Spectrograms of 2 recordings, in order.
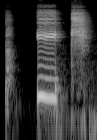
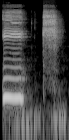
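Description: First: Higher stretched P-E-ch again; sounding out peach. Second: Higher sound-by-sound blend of P-E-Ch; sounding out peach. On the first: Teacher repeats the peach sounds, stretched. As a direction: draw out P-E-ch a second time, pitched up. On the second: Teacher sounds out peach for first graders. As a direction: pull P-E-Ch apart, pitched up. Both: Shown as a demonstration. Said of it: "Let's sound this out".

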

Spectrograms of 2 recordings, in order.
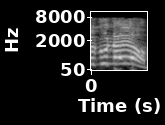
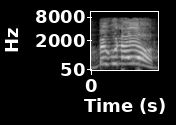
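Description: First: Chanted, raised, ringing call to the crowd; chanted, call it out for all to repeat. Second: Chanted, high, falling call to the crowd; chanted, ring out the refrain once more. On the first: Preacher leading mourners in a chanted refrain. Calls line for mourners to echo. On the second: Chanted, preacher repeating the refrain for mourners to echo. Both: Acted.

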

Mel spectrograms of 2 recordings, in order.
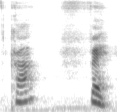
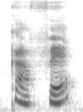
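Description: First: "café" split as "ca... fé", the "fé" stronger; ênfase silabada na última. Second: "Café" with a stronger final "fé"; ênfase na última sílaba. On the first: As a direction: pause inside "café", then punch "fé". ("café" separado, "ca... fé", com "fé" forte) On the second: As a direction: stress the "fé" of "Café". ("Café" com a sílaba "fé" mais forte) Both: Shown as a demonstration. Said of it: "Observamos a última como sílaba mais forte".

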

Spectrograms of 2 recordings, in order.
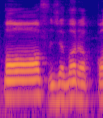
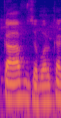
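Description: First: Slow "কফ" with thick, rounded "ক"; heavy letter. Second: Light "কা" with open aa; thin letter. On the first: Teacher contrasting letters for learners, "কফ" slow and heavy. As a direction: stretch "কফ", end on heavy "ক". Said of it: "কফটা মোটা করতে হবে". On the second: Teacher contrasting letters for learners, "কা" said thin. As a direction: say "কাফ" and "কা" thin, without rounding. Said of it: "কাফ পাতলা হয়". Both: Shown as a demonstration.

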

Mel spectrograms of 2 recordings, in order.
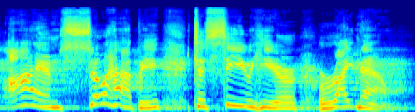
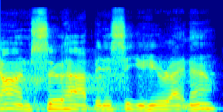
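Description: First: Slow, deliberate, friendly greeting; glad greeting. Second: Put-on low, droning, unenthusiastic kid; reluctant kid. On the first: Shown as a demonstration. Pastor showing congregation what to say to a neighbor, glad greeting. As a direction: say it slowly like you mean it. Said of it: "lean over and say". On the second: Kid forced to greet someone in church, reluctant drone. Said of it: "you're one of those kids".

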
